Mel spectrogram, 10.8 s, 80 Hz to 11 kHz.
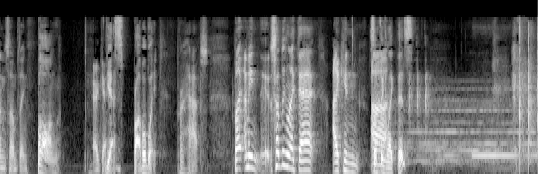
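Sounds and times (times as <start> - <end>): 
speech: 0.0 - 8.4
soft sustained tonal music bed: 7.5 - 10.7
sharp hand claps: 10.3 - 10.7.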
